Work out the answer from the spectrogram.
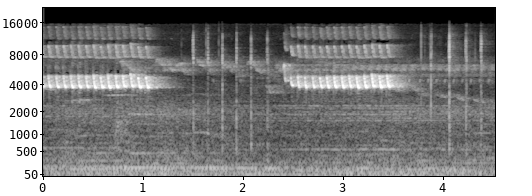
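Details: Captive olive-backed sunbird singing: two bursts of rapid, high, ringing trills about a second long, separated by scattered sharp clicks.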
